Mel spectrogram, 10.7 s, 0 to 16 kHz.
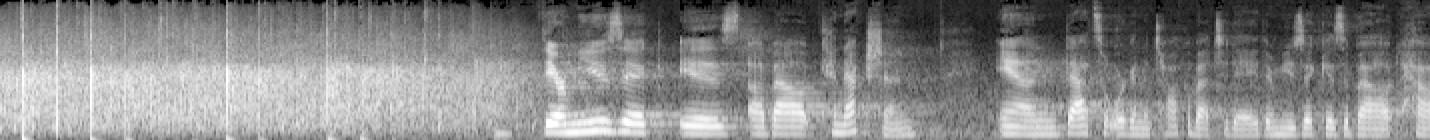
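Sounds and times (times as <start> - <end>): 
audience applauding for musicians: 0.0 - 4.0
sharp evenly spaced claps: 0.0 - 4.0
speech: 4.1 - 10.7.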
